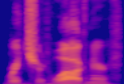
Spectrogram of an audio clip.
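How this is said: The name is given an American pronunciation.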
